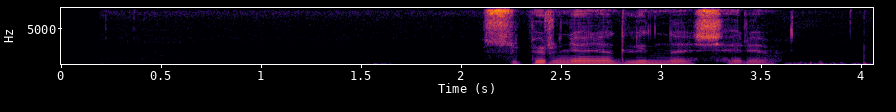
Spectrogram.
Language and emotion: Russian, neutral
